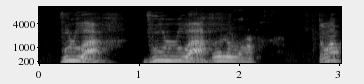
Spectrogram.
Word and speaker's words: vouloir: Vouloir. Vouloir. Vouloir. Vouloir. Então, a pronúncia aqui vai ficar assim, ó, Bia.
